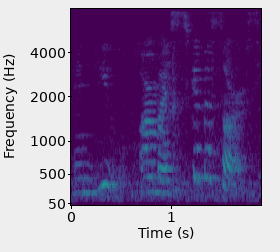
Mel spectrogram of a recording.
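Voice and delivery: ordinary delivery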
